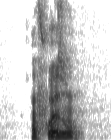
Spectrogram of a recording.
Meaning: in plenty, aplenty, galore, abundantly, in abundance
- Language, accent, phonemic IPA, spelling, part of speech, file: French, France, /a fwa.zɔ̃/, à foison, adverb, LL-Q150 (fra)-à foison.wav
